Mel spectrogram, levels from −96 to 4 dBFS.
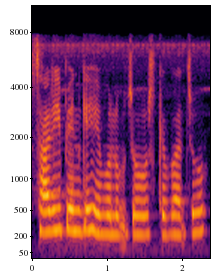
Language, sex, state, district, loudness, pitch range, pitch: Hindi, female, Arunachal Pradesh, Longding, -18 LUFS, 215-250 Hz, 235 Hz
